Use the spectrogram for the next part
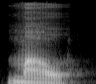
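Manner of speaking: माओ said once as the sample word; tone demo. Shown as a demonstration. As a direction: give माओ as the example. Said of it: "अब जैसे एक ये word है". (उदाहरण शब्द माओ)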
